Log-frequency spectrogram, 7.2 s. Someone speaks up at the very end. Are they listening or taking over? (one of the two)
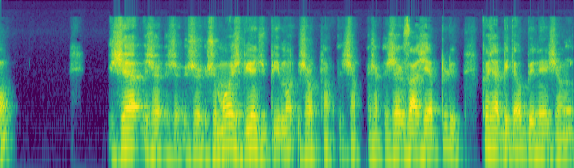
listening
